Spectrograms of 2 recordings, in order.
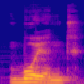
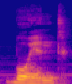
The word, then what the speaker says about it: buoyant: इसके अलावा एक वर्ड है बोयंट। इसका स्पेलिंग देख लेना, BUOYANT, बोयंट।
